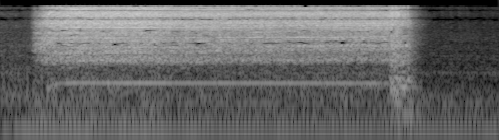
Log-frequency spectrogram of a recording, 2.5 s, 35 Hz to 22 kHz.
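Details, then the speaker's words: Bosch GSB 18V-90 C cordless drill driving a screw with the Control Precision Clutch on: high whir that stops dead in under two seconds at the set torque with no rattle, normal electronic cut-off. "You will see how when the machine reaches the stop I have the button activated But it has worked activated and it does not move we simply loosen it and it works again we manage to leave the screw according to the point we select but the rattle will not sound"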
